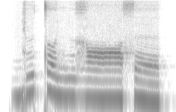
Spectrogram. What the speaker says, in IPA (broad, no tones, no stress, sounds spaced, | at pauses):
ɟ ʉ t ʌ ɲ ʉ ɣ ɑː s ɛ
